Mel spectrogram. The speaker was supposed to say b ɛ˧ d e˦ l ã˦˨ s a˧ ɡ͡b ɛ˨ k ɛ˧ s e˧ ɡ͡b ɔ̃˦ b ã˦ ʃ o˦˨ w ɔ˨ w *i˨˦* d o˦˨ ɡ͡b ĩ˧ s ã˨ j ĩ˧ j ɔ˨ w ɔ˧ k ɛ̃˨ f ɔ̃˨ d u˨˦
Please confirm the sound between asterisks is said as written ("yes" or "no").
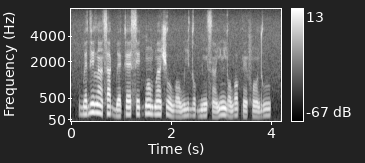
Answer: yes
